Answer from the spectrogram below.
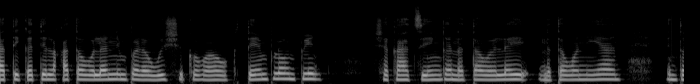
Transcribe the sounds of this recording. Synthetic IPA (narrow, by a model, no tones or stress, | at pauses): at̪ikat̪ilaqat̪awalanimpaɾawiʃikowawakt̪emplompin | ʃakat͡siŋkanat̪awalanat̪awanijan | ent̪o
